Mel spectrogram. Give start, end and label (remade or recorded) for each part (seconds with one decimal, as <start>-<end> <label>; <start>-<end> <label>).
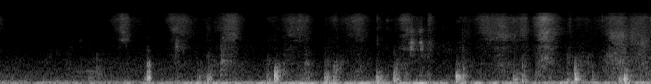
0.0-6.5 recorded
